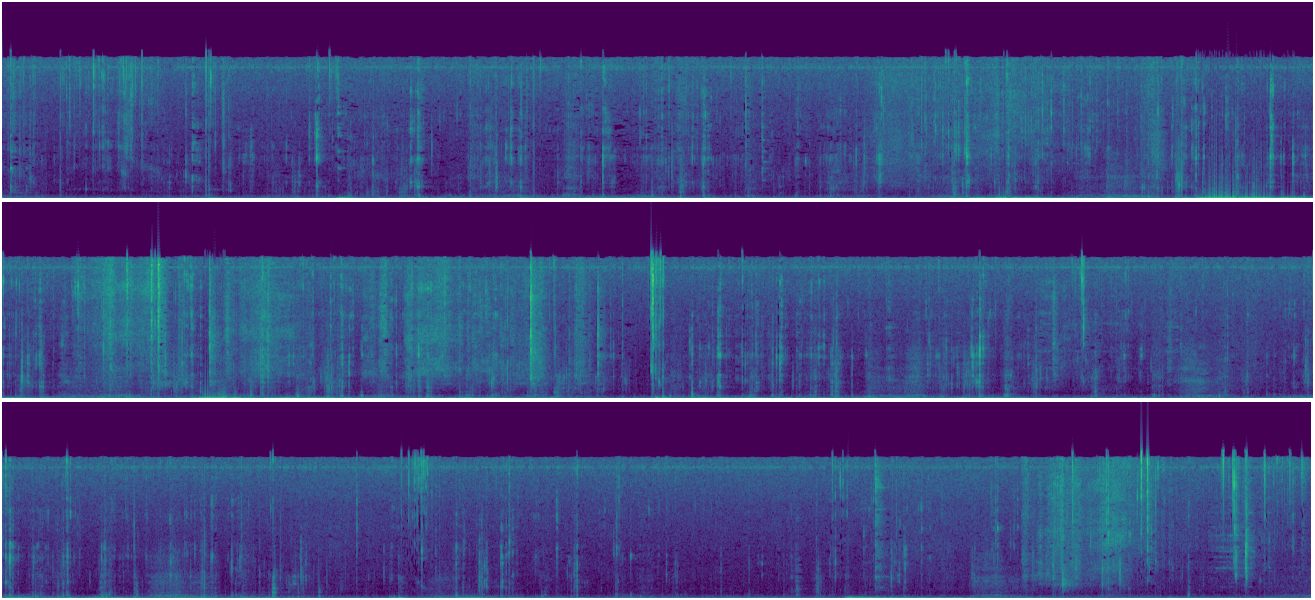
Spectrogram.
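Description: Close-miked chewing of a carne asada burrito, a mouthful of flour tortilla and grilled beef, with small wet clicks of the mouth. Several heavier low thuds come and go at intervals.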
